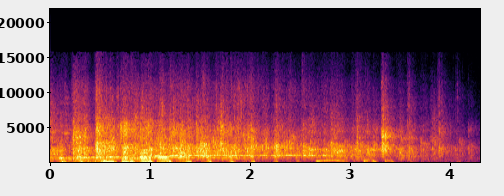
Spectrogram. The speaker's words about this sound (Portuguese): Palma para todo mundo, né, gente?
